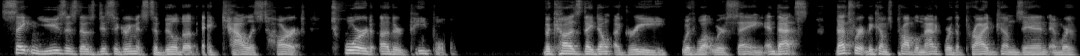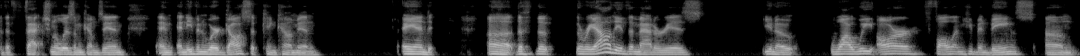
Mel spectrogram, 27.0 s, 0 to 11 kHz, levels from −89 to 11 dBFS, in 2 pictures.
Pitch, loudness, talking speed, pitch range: 125 Hz, -21 LUFS, 145 wpm, 115-140 Hz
